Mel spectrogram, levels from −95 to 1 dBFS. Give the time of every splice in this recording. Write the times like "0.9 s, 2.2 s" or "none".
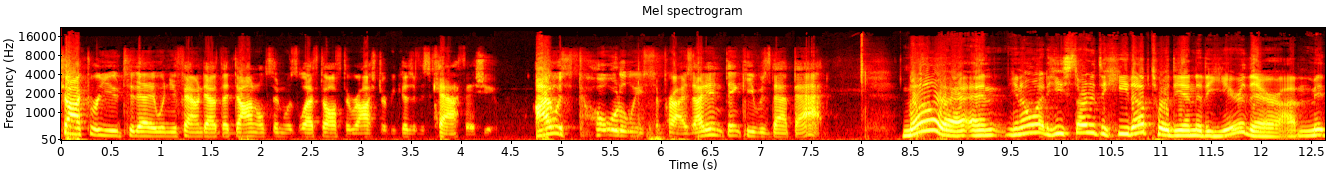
none

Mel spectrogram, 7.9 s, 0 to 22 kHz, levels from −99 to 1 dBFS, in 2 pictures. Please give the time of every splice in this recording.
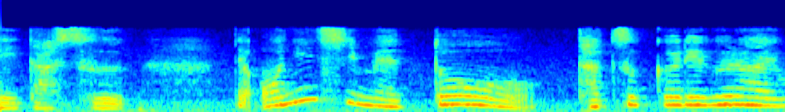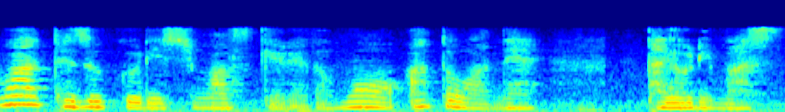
none

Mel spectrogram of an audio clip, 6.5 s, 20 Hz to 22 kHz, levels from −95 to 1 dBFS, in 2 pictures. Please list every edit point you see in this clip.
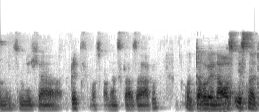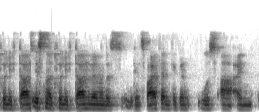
2.2 s, 3.6 s, 4.9 s

